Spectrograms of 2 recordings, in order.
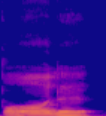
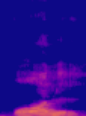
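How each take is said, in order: First: The final 'l' bounces with an added vowel. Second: The final 'l' stops cleanly without a vowel. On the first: The speaker calls it wrong. "lam tidak boleh dipantulkan" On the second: The speaker calls it right. "tapi yang betul"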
